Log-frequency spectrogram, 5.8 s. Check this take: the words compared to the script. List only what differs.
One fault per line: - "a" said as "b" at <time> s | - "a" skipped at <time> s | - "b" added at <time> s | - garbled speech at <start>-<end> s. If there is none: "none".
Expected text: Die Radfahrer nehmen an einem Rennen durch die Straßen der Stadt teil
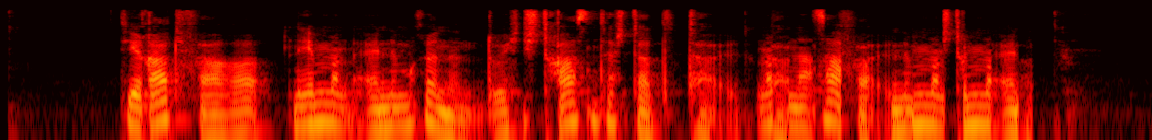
- "an" skipped at 1.8 s
- "die" skipped at 2.6 s
- garbled speech at 3.8-5.2 s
